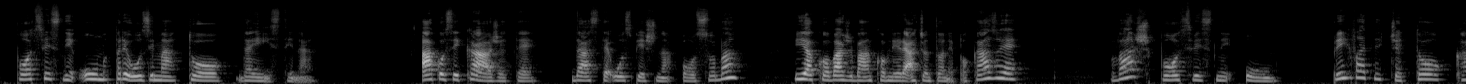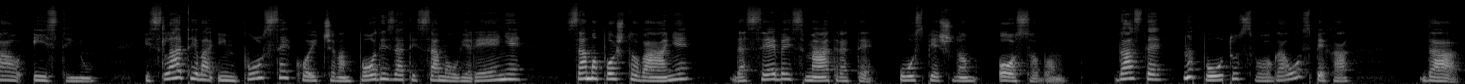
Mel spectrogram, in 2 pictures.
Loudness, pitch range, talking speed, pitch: -32 LUFS, 170-240 Hz, 105 wpm, 195 Hz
